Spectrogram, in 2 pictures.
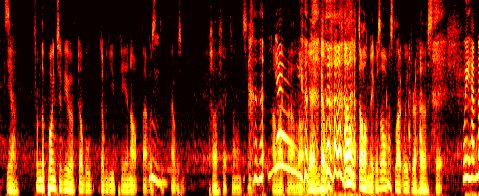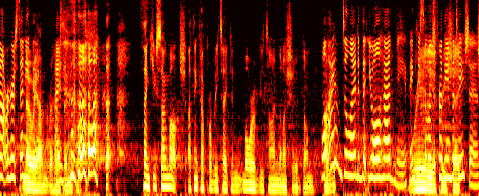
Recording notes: This is another one of the talks that the WP&UP team recorded during WordCamp Europe 2019. We’re back in the corridor, surrounded by approximately 3,000 WordPressers, so you’re going to have to cope with the background noise… and children!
